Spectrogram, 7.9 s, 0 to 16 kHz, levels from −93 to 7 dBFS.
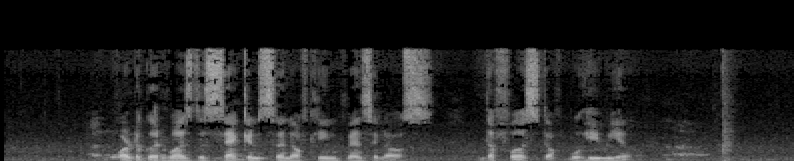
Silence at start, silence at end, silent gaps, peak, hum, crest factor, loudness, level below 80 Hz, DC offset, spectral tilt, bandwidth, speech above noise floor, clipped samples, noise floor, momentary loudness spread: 0.9 s; 0.6 s; none; -4 dBFS; none; 22 dB; -25 LUFS; -56 dBFS; under 0.1%; -3 dB/octave; 12 kHz; 29 dB; under 0.1%; -54 dBFS; 21 LU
